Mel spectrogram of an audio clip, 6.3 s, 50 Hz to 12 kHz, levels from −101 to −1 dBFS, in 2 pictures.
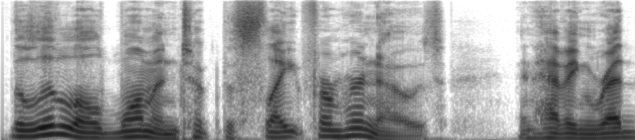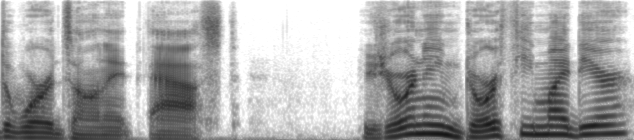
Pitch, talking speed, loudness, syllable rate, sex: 125 Hz, 225 wpm, -18 LUFS, 5.9 syllables/s, male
